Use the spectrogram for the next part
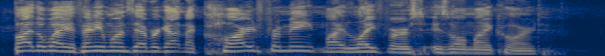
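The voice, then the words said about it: Strong Philadelphia accent. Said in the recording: “a 55-year-old male from Philadelphia with a brutal Philly accent, and I do mean brutal. That would be me.”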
